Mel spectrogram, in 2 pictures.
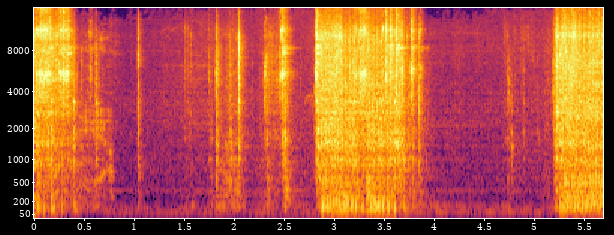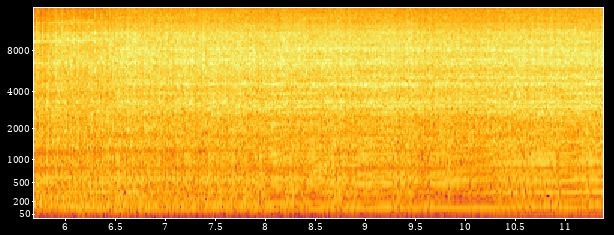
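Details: Homelite Super XL chainsaw, third carburetor test run: a few sputtering attempts, then it catches and holds a steady even buzz; runs cleanly, normal.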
